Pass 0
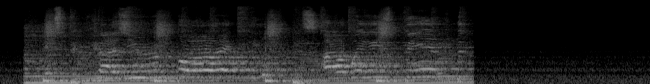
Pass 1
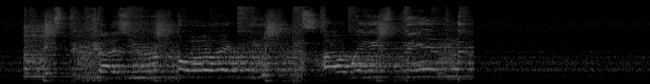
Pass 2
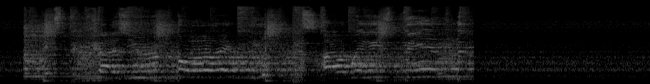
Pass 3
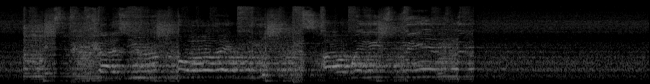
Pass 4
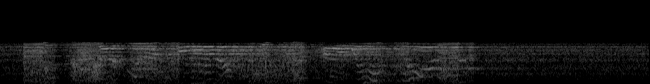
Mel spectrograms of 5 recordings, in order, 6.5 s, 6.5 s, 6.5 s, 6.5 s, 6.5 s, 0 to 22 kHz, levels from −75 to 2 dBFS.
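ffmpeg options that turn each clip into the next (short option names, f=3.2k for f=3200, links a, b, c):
-af "highpass=890,highshelf=f=7.3k:g=9.5,acompressor=threshold=-42dB:ratio=6,volume=3.5dB"
-af anull
-af "alimiter=level_in=11.5dB:limit=-24dB:level=0:latency=1:release=215,volume=-11.5dB,acrusher=bits=9:mode=log:mix=0:aa=0.000001,aecho=1:1:485:0.15,volume=6dB"
-filter_complex "[0:a]asplit=2[a][b];[b]adelay=45,volume=-9dB[c];[a][c]amix=inputs=2:normalize=0,lowpass=f=2.5k:t=q:w=0.5098,lowpass=f=2.5k:t=q:w=0.6013,lowpass=f=2.5k:t=q:w=0.9,lowpass=f=2.5k:t=q:w=2.563,afreqshift=-2900"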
